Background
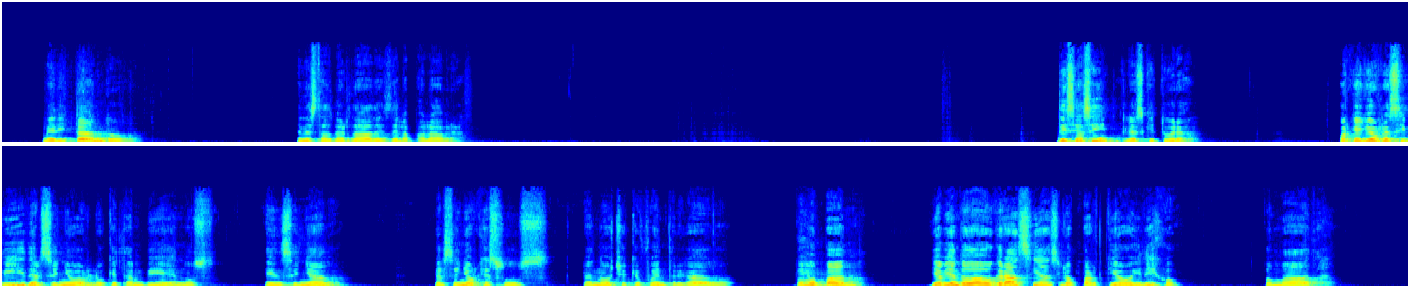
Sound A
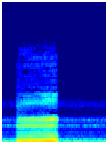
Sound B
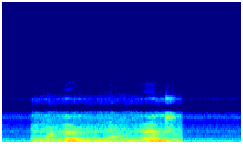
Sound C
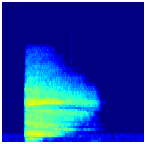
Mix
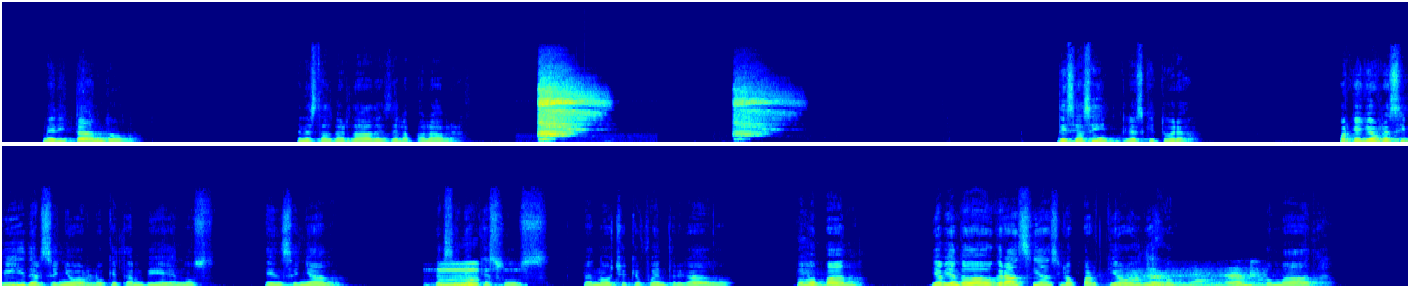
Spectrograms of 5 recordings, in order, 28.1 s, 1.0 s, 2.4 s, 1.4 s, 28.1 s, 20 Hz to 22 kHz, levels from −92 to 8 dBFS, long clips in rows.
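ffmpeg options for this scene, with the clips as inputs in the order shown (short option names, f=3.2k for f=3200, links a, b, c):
-filter_complex "[3:a]asplit=2[a][b];[0:a]volume=-12dB[c];[b]highpass=520[d];[1:a]highshelf=f=3.6k:t=q:w=3:g=-12[e];[2:a]highpass=f=190:t=q:w=0.5412,highpass=f=190:t=q:w=1.307,lowpass=f=3k:t=q:w=0.5176,lowpass=f=3k:t=q:w=0.7071,lowpass=f=3k:t=q:w=1.932,afreqshift=-86[f];[c]asplit=2[g][h];[g]atrim=end=5.134[i];[a]atrim=end=1.42,asetpts=PTS-STARTPTS,volume=-1dB[j];[h]atrim=start=6.546[k];[d]atrim=end=1.42,asetpts=PTS-STARTPTS,volume=-13dB,afade=t=in:d=0.004:c=hsin,afade=t=out:st=1.416:d=0.004:c=hsin,adelay=7080[l];[e]atrim=end=1.04,asetpts=PTS-STARTPTS,volume=-10.5dB,afade=t=in:d=0.004:c=hsin,afade=t=out:st=1.036:d=0.004:c=hsin,adelay=18270[m];[f]atrim=end=2.39,asetpts=PTS-STARTPTS,volume=-11.5dB,afade=t=in:d=0.004:c=hsin,afade=t=out:st=2.386:d=0.004:c=hsin,adelay=24910[n];[i][j]acrossfade=d=0.004:c1=hsin:c2=hsin[o];[o][k]acrossfade=d=0.004:c1=hsin:c2=hsin[p];[p][l][m][n]amix=inputs=4:normalize=0"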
